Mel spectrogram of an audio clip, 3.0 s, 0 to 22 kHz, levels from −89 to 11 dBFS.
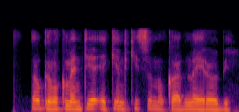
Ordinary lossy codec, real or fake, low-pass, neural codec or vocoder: none; fake; 7.2 kHz; codec, 16 kHz, 1.1 kbps, Voila-Tokenizer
